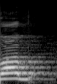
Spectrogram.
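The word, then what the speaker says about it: were: उसके बाद जो WER कुछ लोग वेयर पढ़ता है उसका प्रोनाउंसिएशन वर होता है।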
